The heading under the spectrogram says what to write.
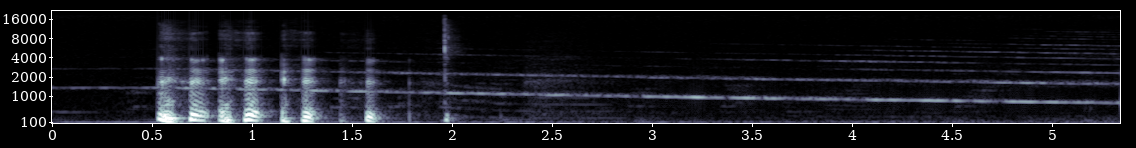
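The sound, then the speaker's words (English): A fire truck passes in the rain with a rapid series of blaring horn blasts, followed by a steady siren wail that slowly drops in pitch as it moves away. “We get fire trucks like all the fucking time here.”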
